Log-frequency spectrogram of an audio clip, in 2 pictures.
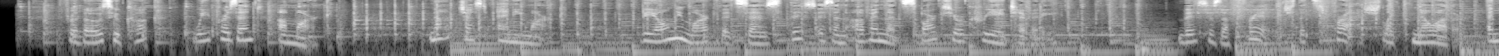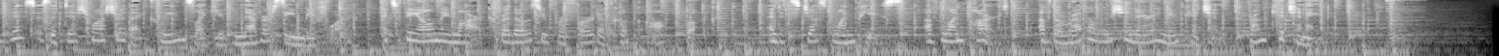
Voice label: Confident Inviting National TV

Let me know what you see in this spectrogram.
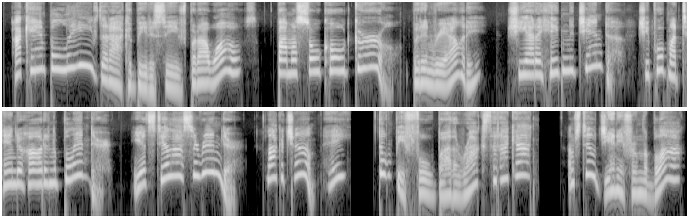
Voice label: Impersonations, male voice; Owen Wilson Dialogue

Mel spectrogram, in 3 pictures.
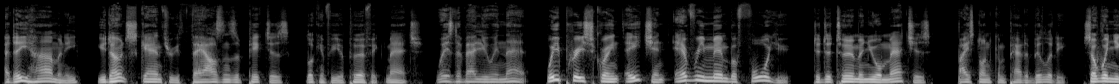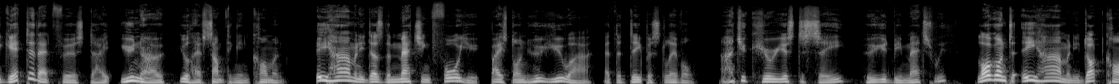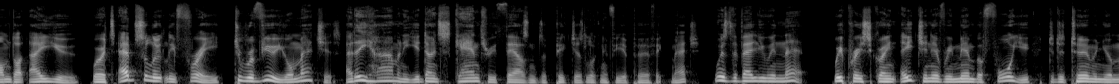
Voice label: Australian Advert

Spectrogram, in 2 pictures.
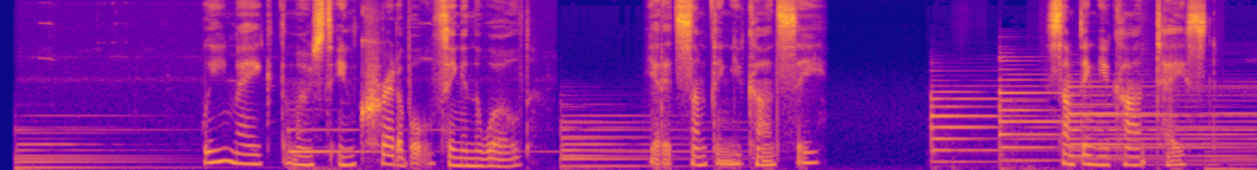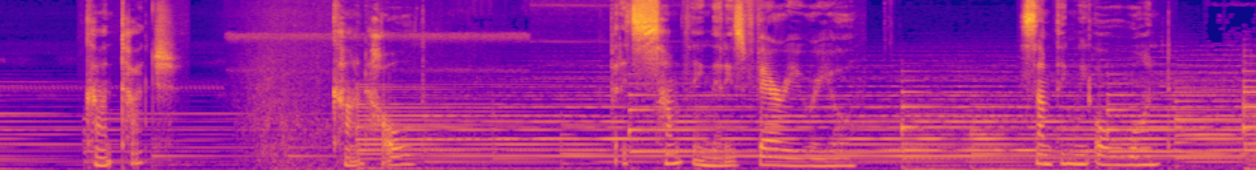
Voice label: Emotive and intimate

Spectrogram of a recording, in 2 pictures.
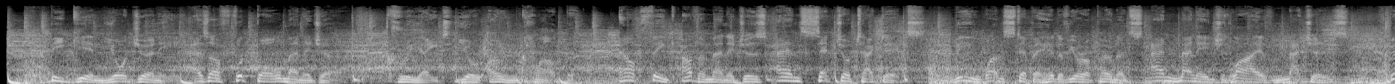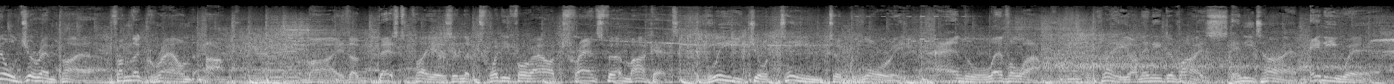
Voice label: trailer; GooglePlay

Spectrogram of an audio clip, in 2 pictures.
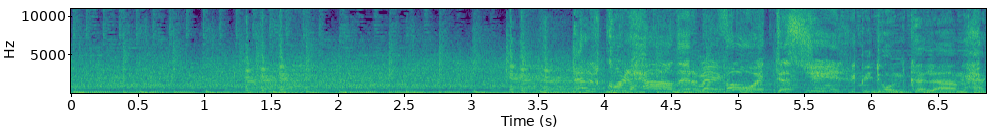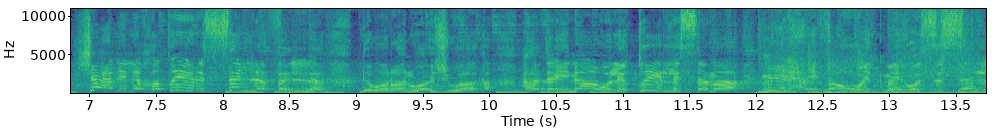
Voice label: Basketball rap; Saudi Championship for Basketball

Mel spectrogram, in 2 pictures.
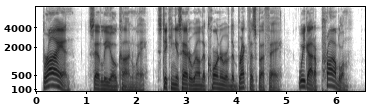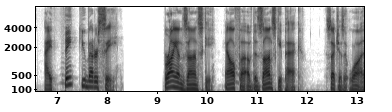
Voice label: Audio Book

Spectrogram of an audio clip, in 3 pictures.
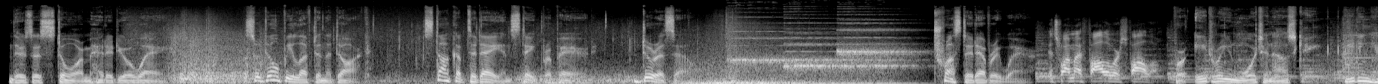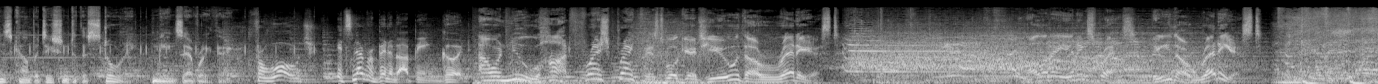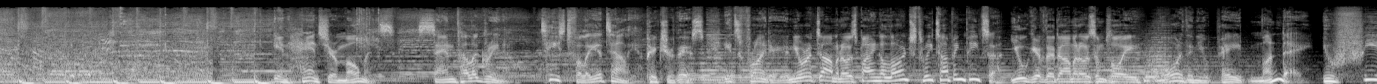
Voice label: National Commercial

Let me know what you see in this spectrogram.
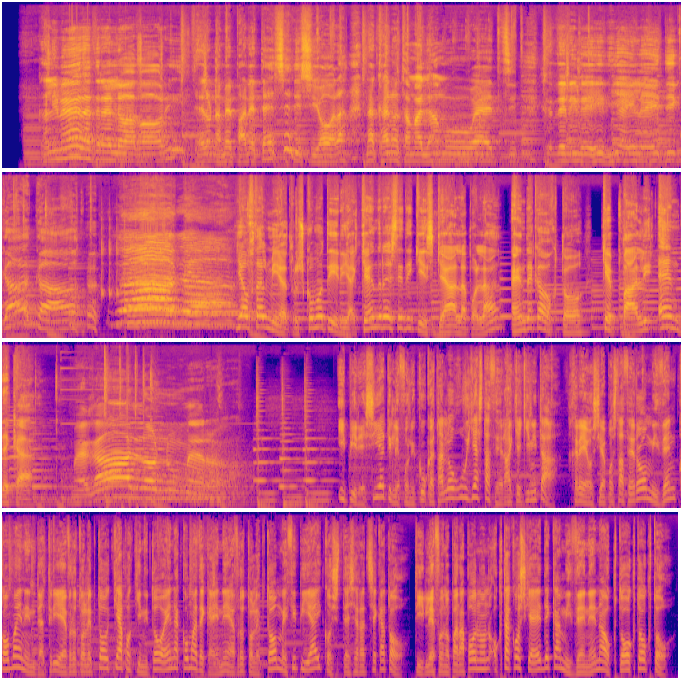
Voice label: RADIO

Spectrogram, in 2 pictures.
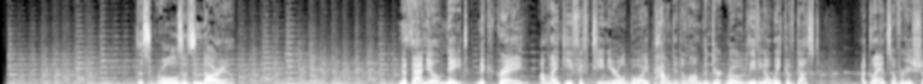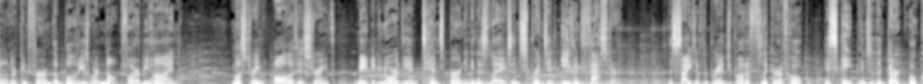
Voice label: audio book trailer; Scrolls of Zindaria

